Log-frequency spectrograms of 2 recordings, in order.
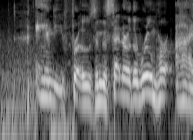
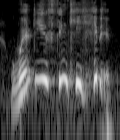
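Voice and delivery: put-on squeaky frightened kid voice; high scared boy. A narrator's reading. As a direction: pitch it up like a nervous boy.

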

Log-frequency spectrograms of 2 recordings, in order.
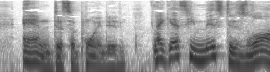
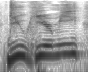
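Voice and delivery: screeching; 9 semitones higher than usual. A narrator's reading. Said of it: "I screeched".

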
